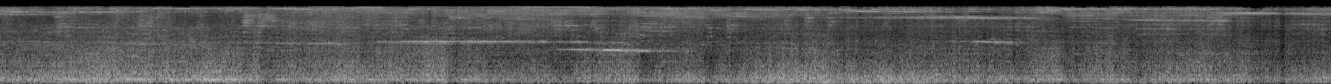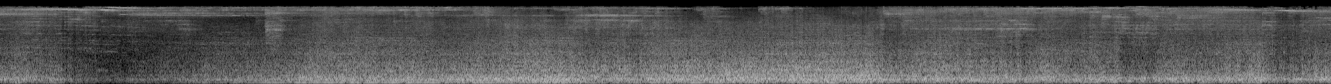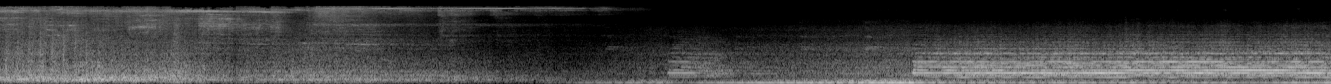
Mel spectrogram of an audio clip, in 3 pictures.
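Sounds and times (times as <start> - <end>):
wheel squeal: 0.0 - 16.2, 16.8 - 17.9, 25.5 - 32.6
railroad cars rumbling past: 0.0 - 39.9
locomotive horn: 33.3 - 34.1, 35.7 - 39.9.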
